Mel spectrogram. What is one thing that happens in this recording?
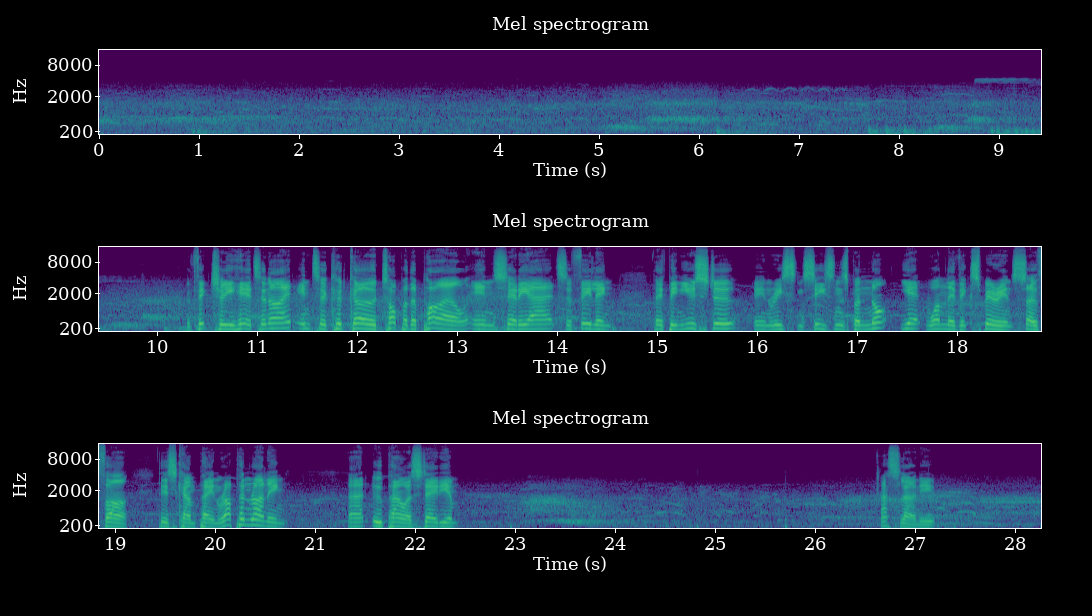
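A large stadium crowd murmurs and cheers in the distance.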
